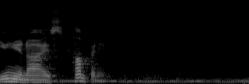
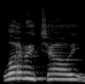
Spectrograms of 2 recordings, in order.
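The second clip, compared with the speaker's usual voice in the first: higher, louder mock caller outburst; imitating angry caller; 12 semitones higher, 5 dB louder than usual. Caller starting to rant at the agent, higher louder mock outburst. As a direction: play the caller launching into a rant. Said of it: "They're like".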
